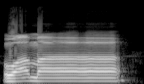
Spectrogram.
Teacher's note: یہ میم کا حصہ ہے الف، اس وجہ سے یہاں پر الف مدہ ہے اور میم کو لمبا کریں گے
